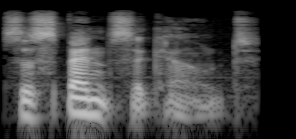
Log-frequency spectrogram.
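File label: "suspense account", British English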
